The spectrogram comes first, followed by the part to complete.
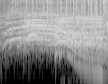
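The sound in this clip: A studio audience cheers and whoops loudly, with overlapping voices swooping up and down in pitch as the sustained excitement builds.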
